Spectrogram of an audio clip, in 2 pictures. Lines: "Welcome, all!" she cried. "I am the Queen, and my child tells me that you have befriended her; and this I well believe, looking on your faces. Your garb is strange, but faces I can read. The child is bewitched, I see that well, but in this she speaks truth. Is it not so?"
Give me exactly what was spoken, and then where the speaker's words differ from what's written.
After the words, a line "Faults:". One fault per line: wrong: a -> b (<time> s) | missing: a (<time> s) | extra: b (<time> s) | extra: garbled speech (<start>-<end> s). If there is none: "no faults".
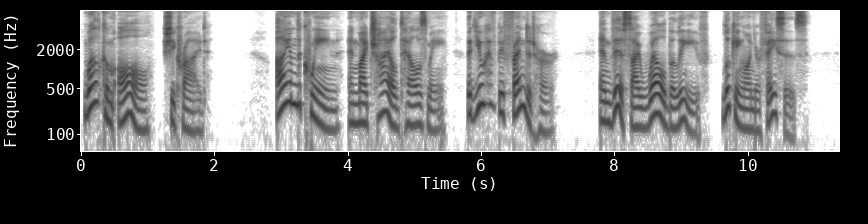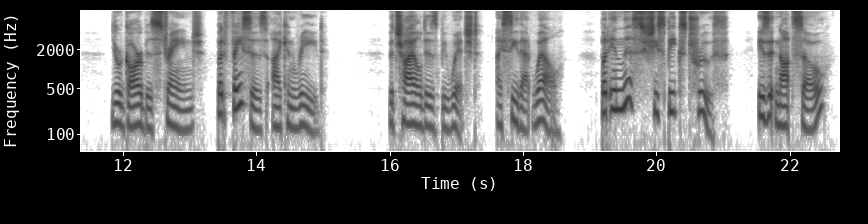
"Welcome, all!" she cried. "I am the Queen, and my child tells me that you have befriended her; and this I well believe, looking on your faces. Your garb is strange, but faces I can read. The child is bewitched, I see that well, but in this she speaks truth. Is it not so?"
Faults:
no faults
